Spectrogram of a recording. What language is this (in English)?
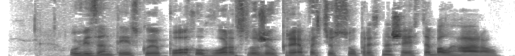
Belarusian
